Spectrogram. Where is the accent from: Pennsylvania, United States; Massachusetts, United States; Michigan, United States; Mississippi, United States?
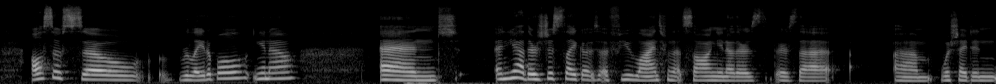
Michigan, United States; Detroit; And I grew up in Detroit where like … is everything, you know?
